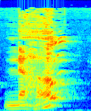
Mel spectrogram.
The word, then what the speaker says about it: Nahum: The verse that I think they were talking about Mary Brown referencing is, the book is called, it's spelled N-A-H-U-M. – What? In the Bible? – Nahum.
